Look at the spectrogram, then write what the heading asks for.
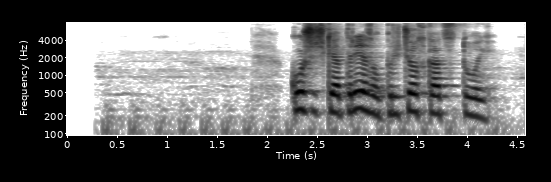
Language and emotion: Russian, angry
